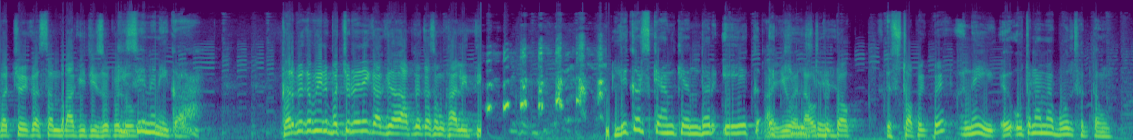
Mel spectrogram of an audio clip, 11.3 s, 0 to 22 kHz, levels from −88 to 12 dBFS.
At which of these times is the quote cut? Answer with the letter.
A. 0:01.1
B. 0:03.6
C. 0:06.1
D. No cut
C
